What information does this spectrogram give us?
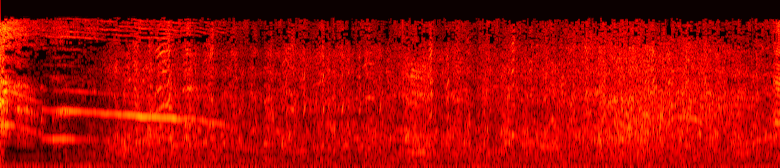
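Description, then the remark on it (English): A wolf from a pack newly arrived at a zoo gives a long, wavering howl that slides downward in the first couple of seconds, then fades into a busy wash of animal chatter and background noise that continues to the end. “What was that? One of our wolves.”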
